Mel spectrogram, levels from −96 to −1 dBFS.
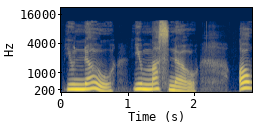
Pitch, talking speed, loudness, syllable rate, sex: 220 Hz, 85 wpm, -13 LUFS, 3.0 syllables/s, female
